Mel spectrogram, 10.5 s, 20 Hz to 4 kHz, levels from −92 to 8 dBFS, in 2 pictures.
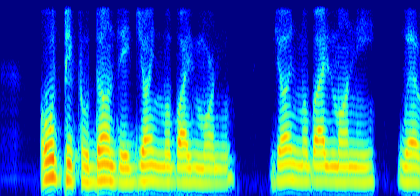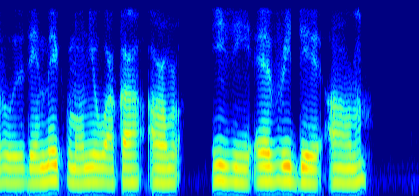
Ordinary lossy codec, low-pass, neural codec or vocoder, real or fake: none; 3.6 kHz; codec, 16 kHz in and 24 kHz out, 0.9 kbps, LongCat-Audio-Codec, four codebook decoder; fake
